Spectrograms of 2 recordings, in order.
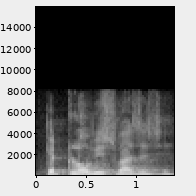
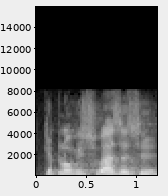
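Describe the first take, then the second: First: Said in the usual way. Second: Higher and louder, marvelling at કેટલો વિશ્વાસ; preacher marvelling aloud at કેટલો વિશ્વાસ; emphatic exclamation. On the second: Shown as a demonstration. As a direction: stress the wonder in કેટલો વિશ્વાસ હશે. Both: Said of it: "repeated exclamation".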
